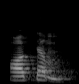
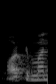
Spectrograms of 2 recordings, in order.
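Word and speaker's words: autumn: ऑटम, ऑटमन नहीं बोलेंगे, ऑटम।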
